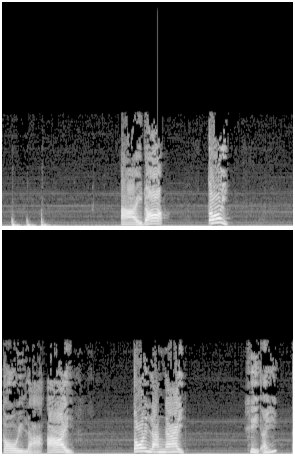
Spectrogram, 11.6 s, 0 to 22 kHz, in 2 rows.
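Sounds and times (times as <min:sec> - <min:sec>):
loud hollow knocks on a door: 0:00.2 - 0:01.1
speech: 0:02.4 - 0:03.3, 0:04.1 - 0:04.6, 0:05.8 - 0:07.4, 0:08.5 - 0:09.6, 0:10.7 - 0:11.6.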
